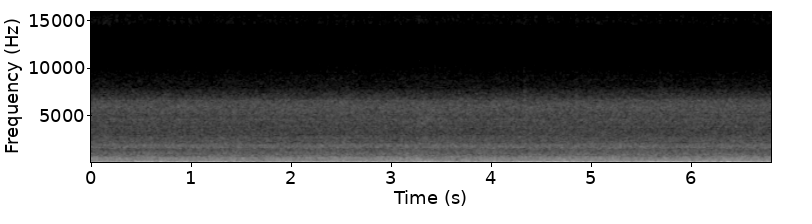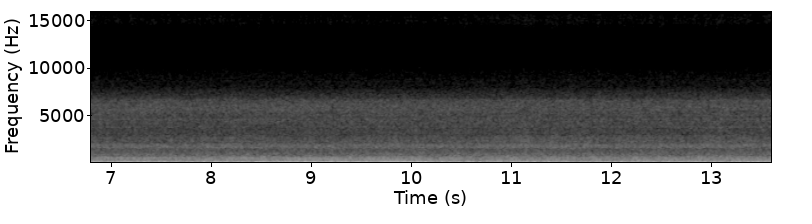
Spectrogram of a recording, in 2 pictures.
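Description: Tyres crunch and hiss over snowy road.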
